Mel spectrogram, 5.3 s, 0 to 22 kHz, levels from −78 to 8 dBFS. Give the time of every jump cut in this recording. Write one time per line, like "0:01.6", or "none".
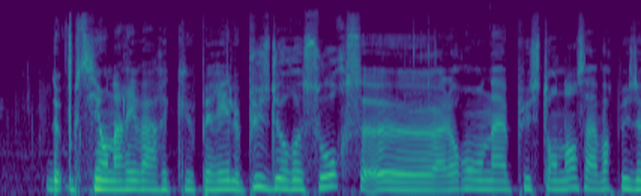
none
